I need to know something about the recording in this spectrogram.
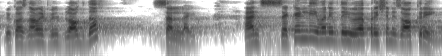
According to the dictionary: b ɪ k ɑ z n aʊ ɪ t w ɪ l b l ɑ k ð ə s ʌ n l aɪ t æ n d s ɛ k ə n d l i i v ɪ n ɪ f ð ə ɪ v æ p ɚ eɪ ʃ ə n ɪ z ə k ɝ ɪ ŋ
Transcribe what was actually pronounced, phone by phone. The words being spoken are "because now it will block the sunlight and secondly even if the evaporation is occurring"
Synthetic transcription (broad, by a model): b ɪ k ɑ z n aʊ ɪ t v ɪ l b l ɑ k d ə s ʌ n l aɪ t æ n d s ɛ k ə n d l i i v ɪ n ɪ f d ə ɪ æ p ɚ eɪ ʃ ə n ɪ z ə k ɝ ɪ ŋ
